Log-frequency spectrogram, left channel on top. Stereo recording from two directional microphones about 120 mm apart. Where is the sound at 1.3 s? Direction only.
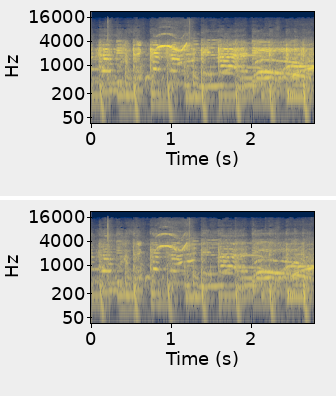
25° right (ahead or behind).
